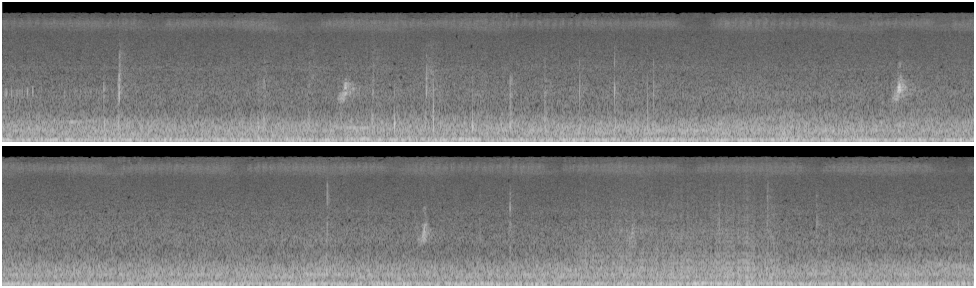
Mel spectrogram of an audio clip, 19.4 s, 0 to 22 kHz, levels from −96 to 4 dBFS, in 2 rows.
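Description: Everyday sound, with a robotic 200 Hz buzz from 15.48 to 17.49 s. This is buffer tearing: writer and reader cross every 5 ms period, splicing in roughly a fifth of audio about 10 ms stale.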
